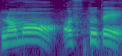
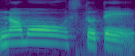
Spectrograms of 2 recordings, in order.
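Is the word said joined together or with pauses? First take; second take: paused; joined. First: It is broken up with a pause after nama. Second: It is said smoothly as one word. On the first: The speaker calls it wrong. "এইভাবে থেমে থেমে উচ্চারণ করা যাবে না" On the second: The speaker calls it right. "একসাথে বলতে হবে"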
